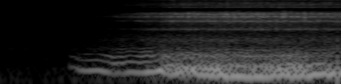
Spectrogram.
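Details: Snoring: a single low, droning snore rises out of silence and grows louder and rougher as it goes on.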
